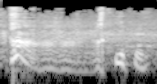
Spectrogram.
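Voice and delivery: low, dopey drawn-out oh; stupid men. Retold or imitated. Mocking men gawking at the lady, low dopey groan. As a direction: imitate dim men ogling, deep and long. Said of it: "men so stupid, you know".

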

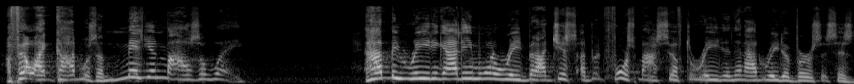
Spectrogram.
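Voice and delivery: high, strained with real emotion; close to crying. Real, not acted. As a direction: hold back tears while telling it. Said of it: "without crying".

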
